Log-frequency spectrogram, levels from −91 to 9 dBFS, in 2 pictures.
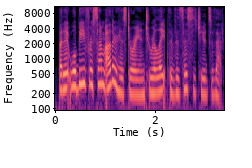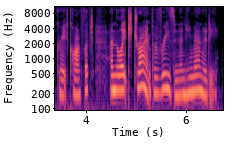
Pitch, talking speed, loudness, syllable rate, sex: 225 Hz, 215 wpm, -20 LUFS, 6.1 syllables/s, female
